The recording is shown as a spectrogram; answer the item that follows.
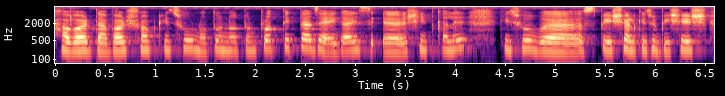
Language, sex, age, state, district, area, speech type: Bengali, female, 18-30, West Bengal, Kolkata, urban, spontaneous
